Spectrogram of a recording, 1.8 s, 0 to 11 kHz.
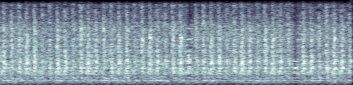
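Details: Ford C-Max 1.6 diesel after gearbox reinstalled with the whining group gear bearing replaced: steady, even running with no whine or rumble from the gearbox; sounds quiet and healthy.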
